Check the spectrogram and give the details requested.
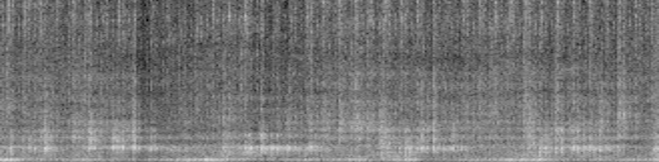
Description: Today we have a look at a VW that growls at idle. The cause is the alternator's overrunning pulley (OAP).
